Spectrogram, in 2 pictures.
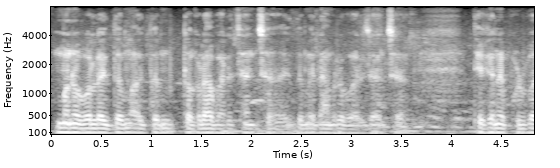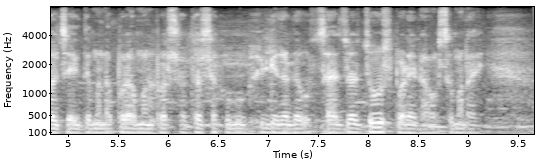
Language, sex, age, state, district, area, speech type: Nepali, male, 45-60, West Bengal, Jalpaiguri, rural, spontaneous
